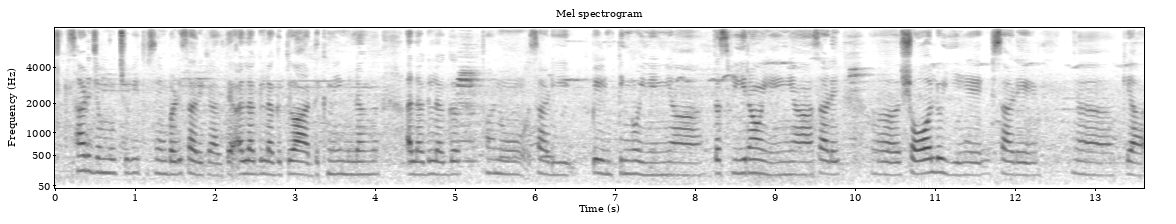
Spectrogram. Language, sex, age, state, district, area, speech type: Dogri, female, 18-30, Jammu and Kashmir, Samba, urban, spontaneous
